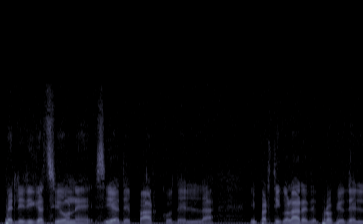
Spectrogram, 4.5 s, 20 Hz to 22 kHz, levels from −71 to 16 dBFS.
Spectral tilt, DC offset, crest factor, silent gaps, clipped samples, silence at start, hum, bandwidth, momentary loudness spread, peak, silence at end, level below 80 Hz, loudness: -4 dB/octave; 0.2%; 22 dB; none; under 0.1%; 0 s; none; 14 kHz; 10 LU; -16 dBFS; 0 s; -48 dBFS; -38 LUFS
